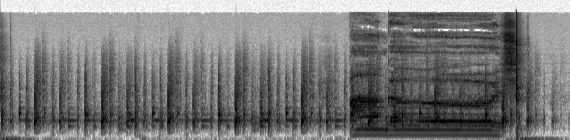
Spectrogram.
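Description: Beat playback: a bongo drum-loop break filtered to strip its low and high end, a thin, skittery run of quick hand-drum hits. About five seconds in, the full beat comes back with bass guitar underneath, and it cuts off suddenly near the end.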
